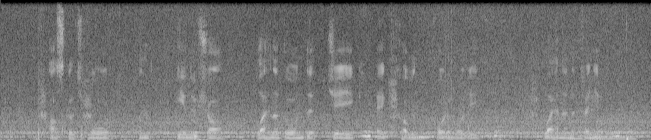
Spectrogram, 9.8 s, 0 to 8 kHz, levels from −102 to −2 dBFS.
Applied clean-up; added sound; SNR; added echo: none; Insect; 0 dB; none.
